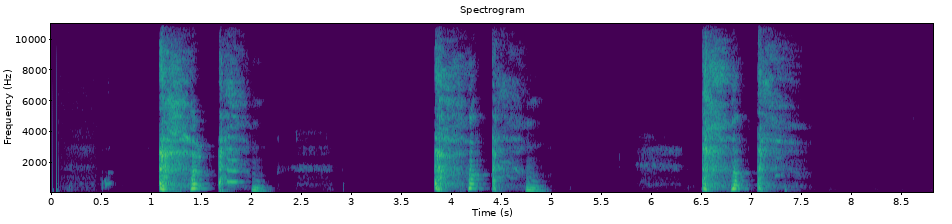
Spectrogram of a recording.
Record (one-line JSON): {"cough_length": "8.8 s", "cough_amplitude": 22380, "cough_signal_mean_std_ratio": 0.31, "survey_phase": "beta (2021-08-13 to 2022-03-07)", "age": "65+", "gender": "Female", "wearing_mask": "No", "symptom_none": true, "smoker_status": "Ex-smoker", "respiratory_condition_asthma": false, "respiratory_condition_other": false, "recruitment_source": "REACT", "submission_delay": "1 day", "covid_test_result": "Negative", "covid_test_method": "RT-qPCR", "influenza_a_test_result": "Negative", "influenza_b_test_result": "Negative"}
